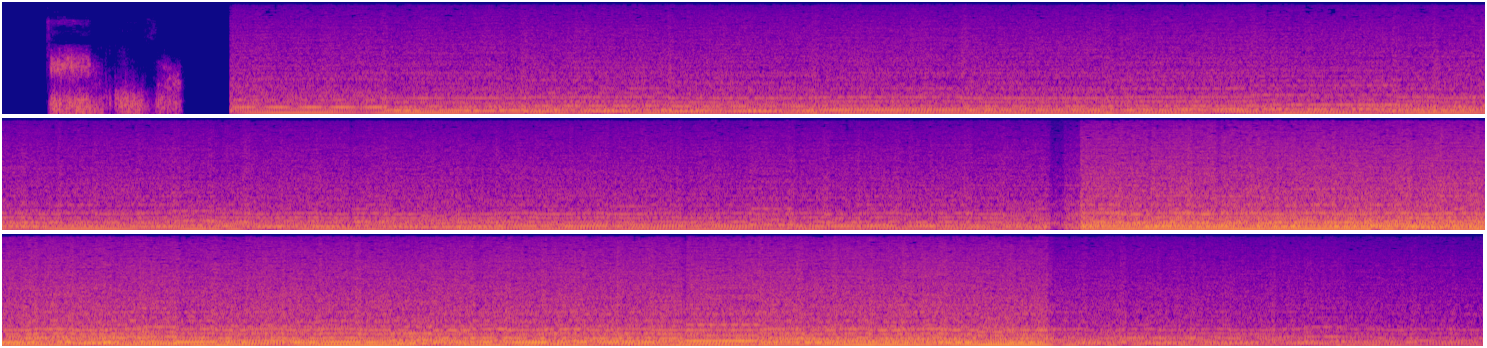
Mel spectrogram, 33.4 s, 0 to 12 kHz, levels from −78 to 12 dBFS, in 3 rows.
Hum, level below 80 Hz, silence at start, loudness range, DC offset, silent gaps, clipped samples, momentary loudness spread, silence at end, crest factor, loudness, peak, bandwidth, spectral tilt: none; -24 dBFS; 0.35 s; 8 LU; under 0.1%; 1.38-1.70 s; under 0.1%; 8 LU; 0 s; 14 dB; -19 LUFS; -2 dBFS; 11.5 kHz; -6 dB/octave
